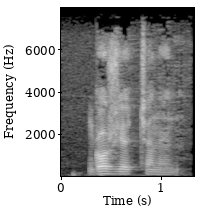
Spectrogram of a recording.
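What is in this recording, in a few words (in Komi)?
"гожйӧдчанін", Komi-Zyrian, male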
